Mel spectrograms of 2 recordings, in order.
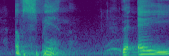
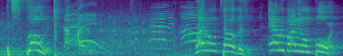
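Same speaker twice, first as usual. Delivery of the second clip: dramatic shout; 11 semitones higher than usual. Real, not acted. Dramatic space shuttle story.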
